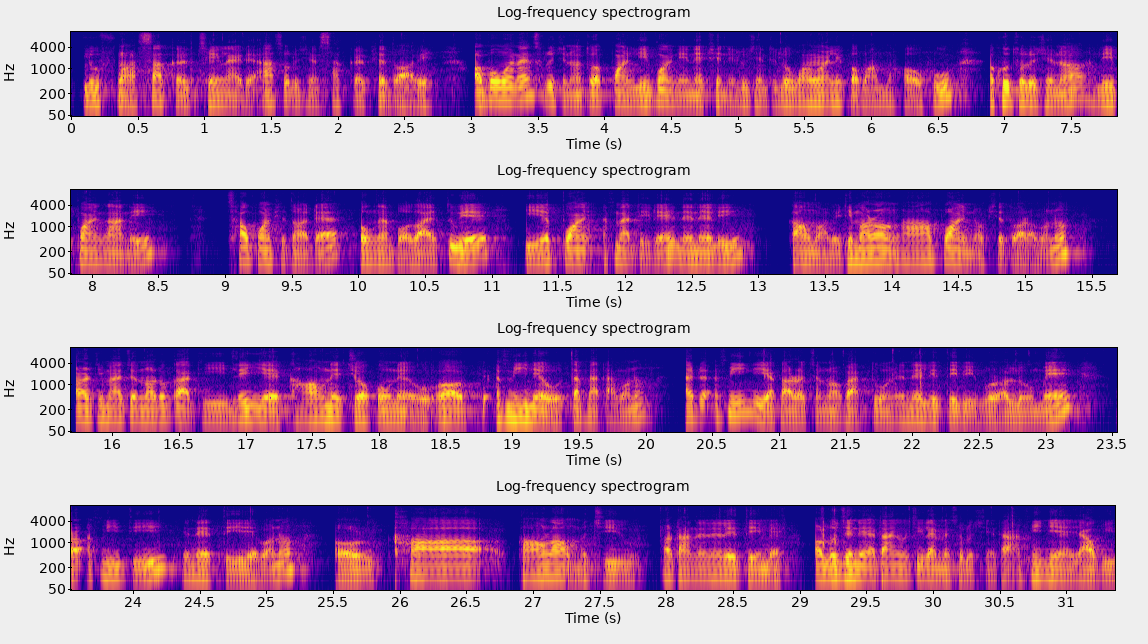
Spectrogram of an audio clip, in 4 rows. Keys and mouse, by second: 1.0 middle click, 2.5 middle click, 5.1 middle click, 6.0-7.0 middle drag, 7.6-7.9 middle drag, 9.8 middle click, 13.0 middle click, 14.9 middle click, 15.5 middle click, 16.2-17.1 middle drag, 17.6-18.3 middle drag, 20.6 click, 21.3 click, 21.8 s, 22.8 click, 23.0-23.4 middle drag, 24.2 click, 25.4 middle click, 26.5 click, 27.9 s, 28.3 drag, 29.1 KP_3, 30.1 shift+middle click.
